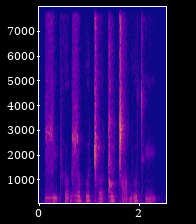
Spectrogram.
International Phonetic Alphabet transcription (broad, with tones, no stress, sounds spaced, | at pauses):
ɮ y˨˥ pʰ o˨˥ ɡ ɮ o˦˥ kʷ ɯ˧˥˧ ǁ o˨˥ ǃ ɯ˦˥ ǁ ɑ˩˧ b u˧˥˧ tʰ y˧˩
